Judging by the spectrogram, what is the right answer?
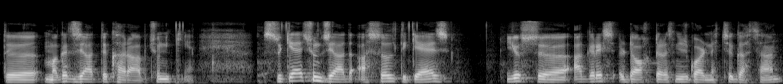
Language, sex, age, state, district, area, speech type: Kashmiri, male, 30-45, Jammu and Kashmir, Anantnag, rural, spontaneous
